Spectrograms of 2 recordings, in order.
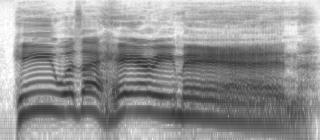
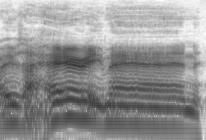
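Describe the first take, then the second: First: It is read in a plain voice. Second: It is said in a gruff put-on voice.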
